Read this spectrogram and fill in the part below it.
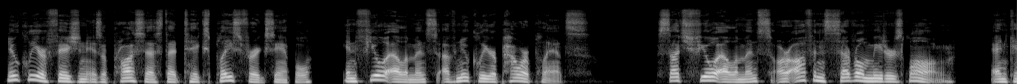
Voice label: E-learning Tutorial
